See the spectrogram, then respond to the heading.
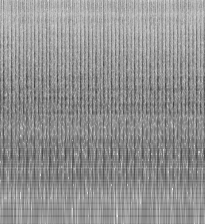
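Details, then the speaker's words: Car engine at idle, microphone close to the engine, small oil leak nearby: sharp, even ticking knock about three times a second, persisting after three days of repairs; cause not found. "You hear that knocking? It's right in here. Right in here."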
